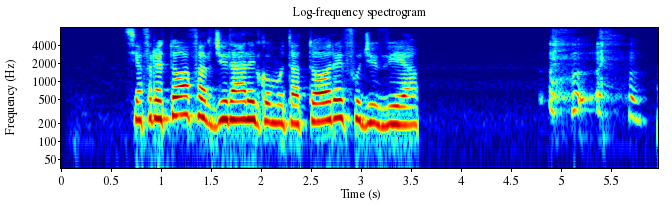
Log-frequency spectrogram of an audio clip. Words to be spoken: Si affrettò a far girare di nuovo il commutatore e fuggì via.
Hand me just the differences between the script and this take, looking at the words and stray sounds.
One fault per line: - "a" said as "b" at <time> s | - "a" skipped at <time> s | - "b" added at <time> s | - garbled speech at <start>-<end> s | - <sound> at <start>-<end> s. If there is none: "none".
- "di nuovo" skipped at 1.9 s
- cough at 4.8-5.9 s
